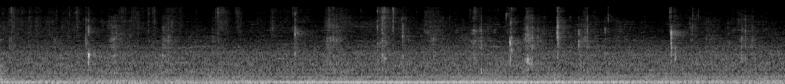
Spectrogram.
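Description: Close-miked chewing of a mouthful of food, with scattered small clicks, over a steady low hum.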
